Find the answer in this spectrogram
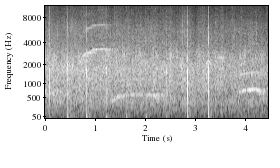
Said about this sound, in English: And many of you I know appreciate the incredible music. Let's just applaud the incredible music here.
